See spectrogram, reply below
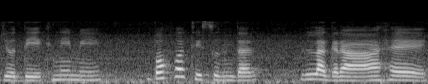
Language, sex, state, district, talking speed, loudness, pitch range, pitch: Hindi, female, Bihar, Kaimur, 125 wpm, -16 LUFS, 185-220 Hz, 200 Hz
